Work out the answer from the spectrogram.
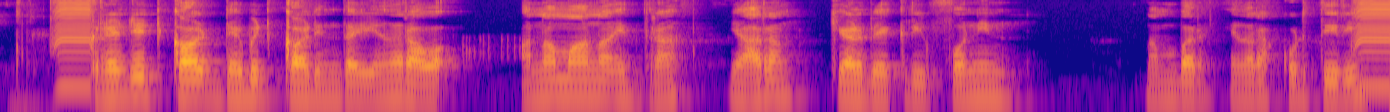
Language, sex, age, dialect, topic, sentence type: Kannada, male, 18-24, Northeastern, banking, question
